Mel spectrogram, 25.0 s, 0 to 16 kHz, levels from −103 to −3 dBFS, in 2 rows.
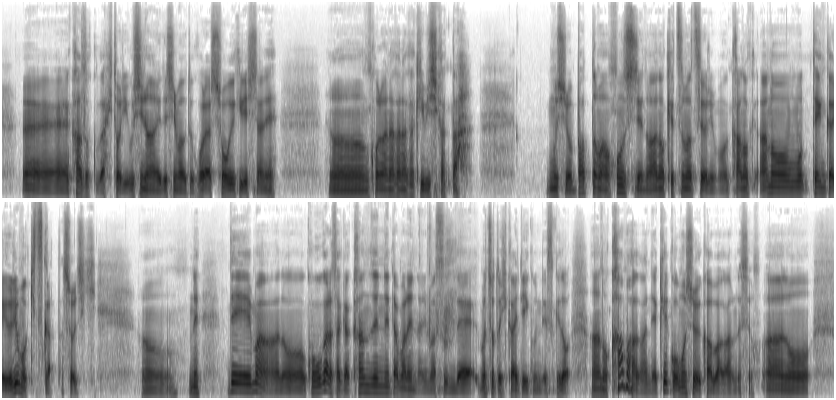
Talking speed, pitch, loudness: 335 characters per minute, 120 Hz, -22 LUFS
